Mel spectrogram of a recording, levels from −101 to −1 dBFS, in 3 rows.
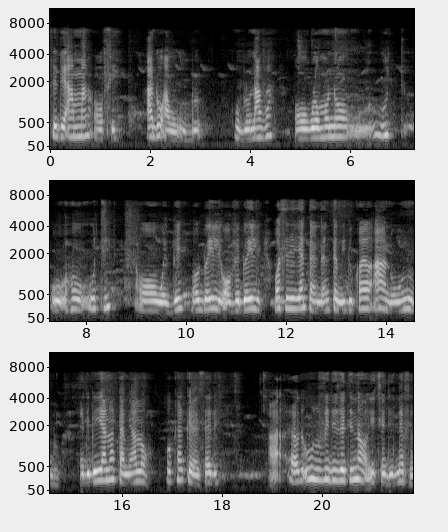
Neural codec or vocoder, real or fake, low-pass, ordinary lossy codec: none; real; 7.2 kHz; AAC, 48 kbps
